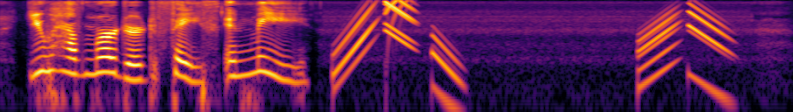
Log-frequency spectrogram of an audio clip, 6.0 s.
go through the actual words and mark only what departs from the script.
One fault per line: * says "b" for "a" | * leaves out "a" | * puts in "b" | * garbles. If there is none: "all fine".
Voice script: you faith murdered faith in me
* says "have" for "faith"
